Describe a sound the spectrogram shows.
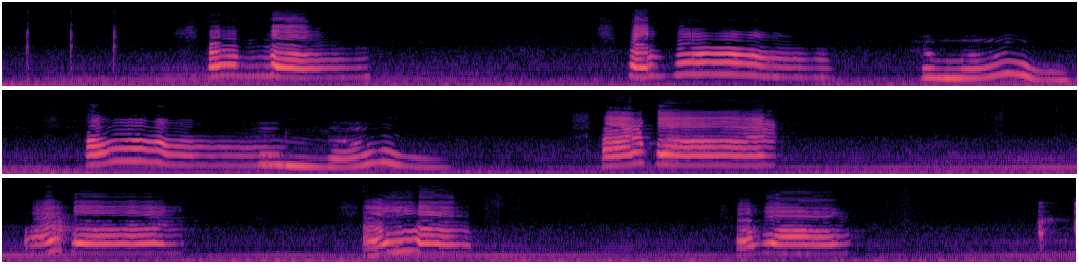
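A cockatoo squawks loudly in short, rising and falling calls.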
